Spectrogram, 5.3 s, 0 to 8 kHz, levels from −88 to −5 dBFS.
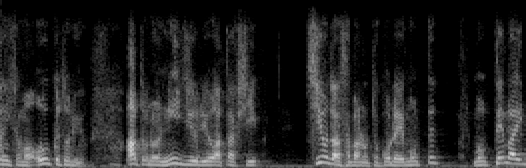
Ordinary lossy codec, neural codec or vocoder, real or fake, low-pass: Opus, 16 kbps; none; real; 7.2 kHz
